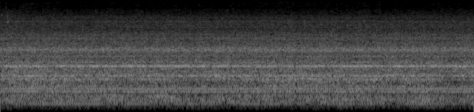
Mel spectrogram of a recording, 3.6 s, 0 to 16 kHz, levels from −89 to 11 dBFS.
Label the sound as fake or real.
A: real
